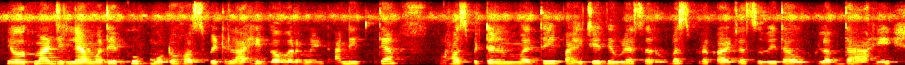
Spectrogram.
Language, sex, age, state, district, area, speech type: Marathi, female, 18-30, Maharashtra, Yavatmal, rural, spontaneous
